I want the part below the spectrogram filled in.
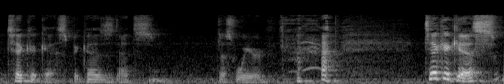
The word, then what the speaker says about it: Tychicus: Now, I almost always pronounce the first name as Tychicus because it's what you do as an American. The Greek is Tychicus.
